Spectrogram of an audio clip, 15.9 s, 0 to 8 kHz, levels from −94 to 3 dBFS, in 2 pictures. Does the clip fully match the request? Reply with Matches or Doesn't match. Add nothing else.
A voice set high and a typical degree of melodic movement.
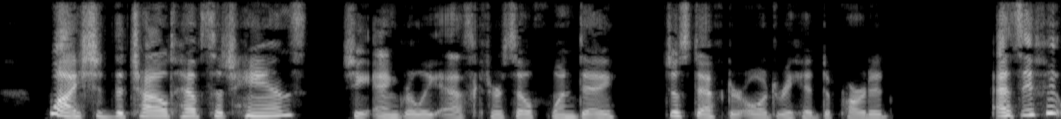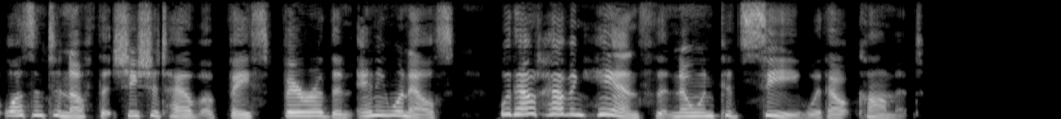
Doesn't match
